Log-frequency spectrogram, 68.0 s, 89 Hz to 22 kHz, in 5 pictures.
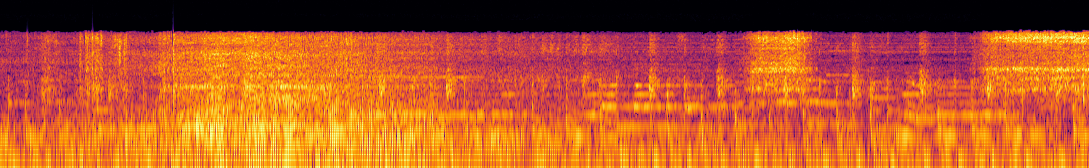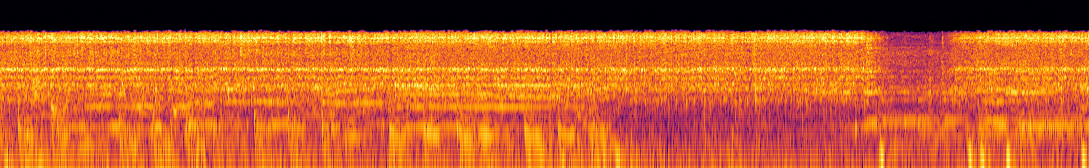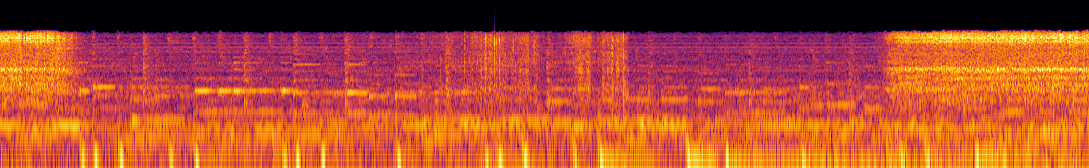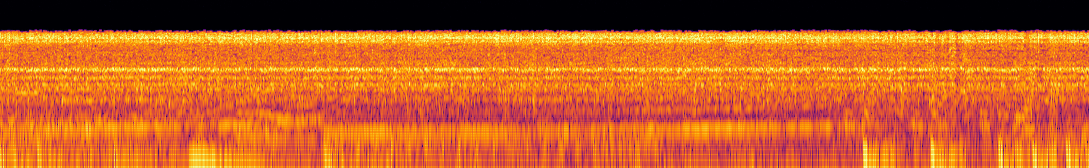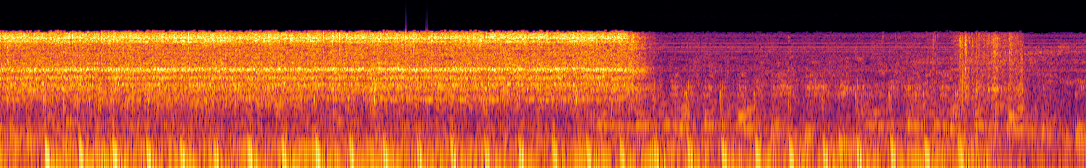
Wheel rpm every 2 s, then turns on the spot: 10, 20, 0, 0, 20, 10, 90, 120, 110, 120, 110, 120, 50, 100, 10, 0, 10, 10, 0, 90, 120, 110, 110, 110, 110, 120, 110, 120, 110, 110, 110, 30, 0, 10.
0-4 32-36 66-68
